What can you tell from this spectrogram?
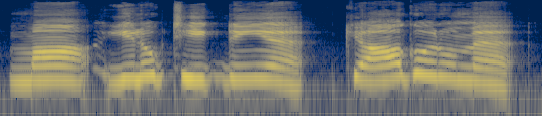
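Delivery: high, plaintive daughter's voice; high-pitched, troubled pleading; distressed complaint. Acted. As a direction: appeal helplessly to your mother. Daughter complains to her mother.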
